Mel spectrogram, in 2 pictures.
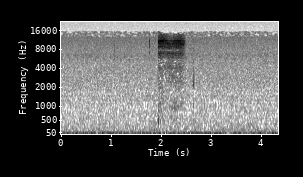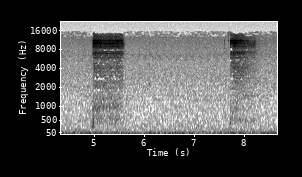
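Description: Three soft, hissing breath noises recur about every three seconds, roughly 20 a minute, over steady low background rumble: snoring from a sleeping cat.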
